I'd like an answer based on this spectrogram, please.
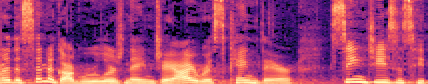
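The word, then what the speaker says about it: Jairus: the story of now now Kenneth pronounces it J irus and I figured he probably knows I always called it gyrus and apparently that wasn't right so the story of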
